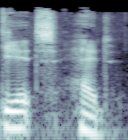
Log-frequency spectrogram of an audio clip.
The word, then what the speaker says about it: Gateshead: Gateshead.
